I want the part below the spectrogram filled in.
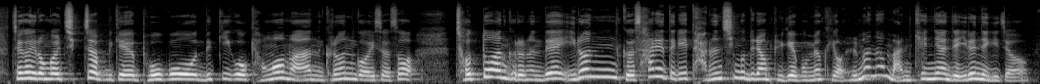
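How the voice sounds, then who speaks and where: Middle-aged lady teaching, kinda high voice, rambly, lots of "right?" tags. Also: a little mellow. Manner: chatty, lots of fillers and tag questions. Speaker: Hanja lecturer. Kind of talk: casual spoken lecture.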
